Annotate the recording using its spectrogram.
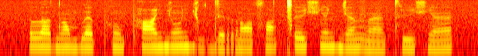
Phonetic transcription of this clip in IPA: l ʌ˩ d ɔ̃˩ b ɛ˩ pʰ ũ˩ pʰ ɑ̃˨˦ ɟ ũ˨˦ ɟ ṳ˩ d ɪ˩ r ɔ̃˩ sˤ ə̃˨˦ ǀ ɪ˨˦ ç ə̃˨˦ ɟ ɛ̃˨˦ v æ̃˩ tʰ i˨˦ ç ɛ̃˨˦

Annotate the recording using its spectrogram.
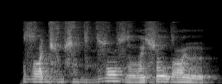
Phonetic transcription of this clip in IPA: zˤ a d͡ʑ o̤ ɕ ɛ̤ dˤ o̤ zˤ o zˤ ã ɕ ɔ̃ dˤ ə j ə̃

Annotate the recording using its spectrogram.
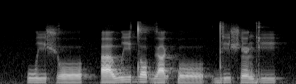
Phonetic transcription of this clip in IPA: w i˧ ʃ o˧ | a˧ w i˦ d ɔ˦˨ ɡ a˧ k͡p o˨ | d i˧ ʃ ɛ̃˧ ɡ i˧

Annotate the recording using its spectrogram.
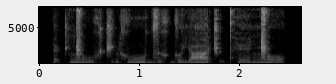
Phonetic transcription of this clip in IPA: ɛ̰ t͡ʃ ŋ͡ǁ uː x t͡ʃ ḛ ɳ x uː d͡z ɯ x ɡ ɤ j aː t͡ʃ ɾ ḭ t̪ʰ eː ŋ͡ǁ o

